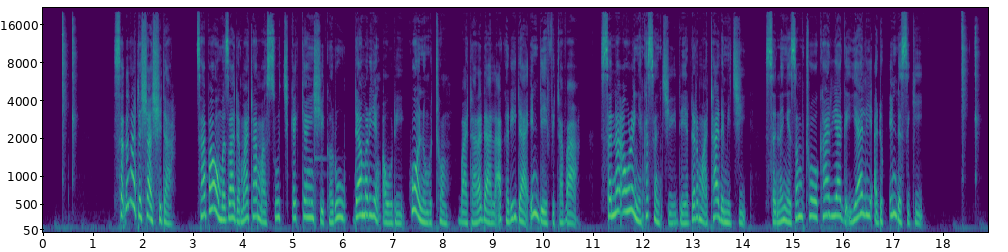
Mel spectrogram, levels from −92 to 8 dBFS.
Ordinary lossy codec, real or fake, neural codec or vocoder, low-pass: none; fake; vocoder, 48 kHz, 128 mel bands, Vocos; none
